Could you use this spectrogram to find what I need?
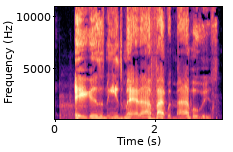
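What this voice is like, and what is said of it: Sleazy morning radio DJ voice. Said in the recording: “You sound like the worst radio DJ in the morning. ... It started as Casey Kasem and then turned into a sleazeball.”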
